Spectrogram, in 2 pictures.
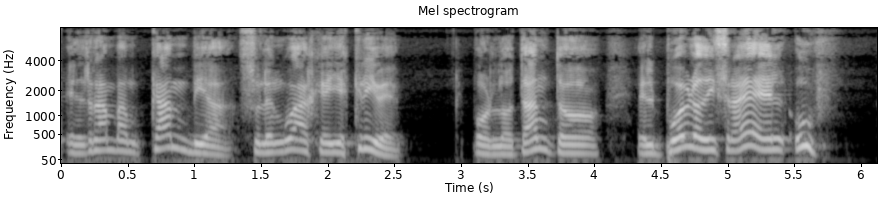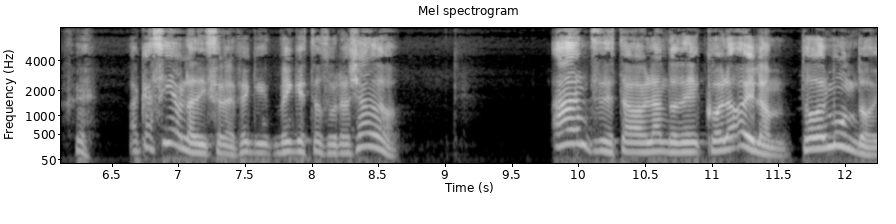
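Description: A man leads a religious study class, explaining with energy and asking rhetorical questions before answering them. His voice sits a little high, with a mellow, soft-edged tone. The recording is close and dry. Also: dry recording. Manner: animated, emphatic explaining with rhetorical questions and chuckles. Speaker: Torah class teacher.

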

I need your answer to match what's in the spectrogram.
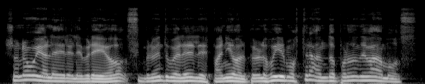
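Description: A man's voice: fairly high pitch, quick pace, dark tone, dry recording, studio quality. A man teaching a religious study class from slides, explaining emphatically and asking rhetorical questions.

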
